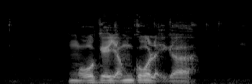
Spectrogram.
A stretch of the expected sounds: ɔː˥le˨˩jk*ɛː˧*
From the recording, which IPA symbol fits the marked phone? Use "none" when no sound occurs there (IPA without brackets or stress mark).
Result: aː˧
